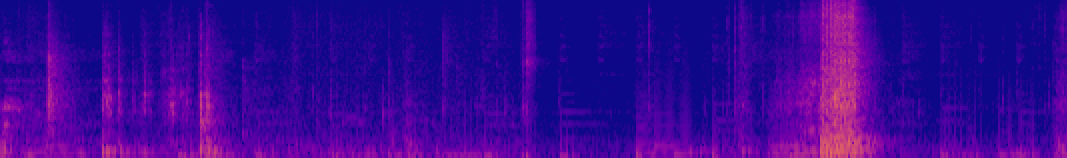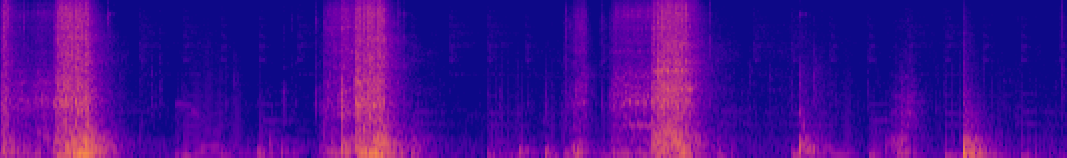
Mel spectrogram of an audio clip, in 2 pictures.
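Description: Plastic belt cover clicking into place on a Makita belt sander, then a power driver run four times in short bursts about two seconds apart, driving in the cover's screws.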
